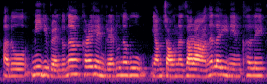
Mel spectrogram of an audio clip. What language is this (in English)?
Manipuri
